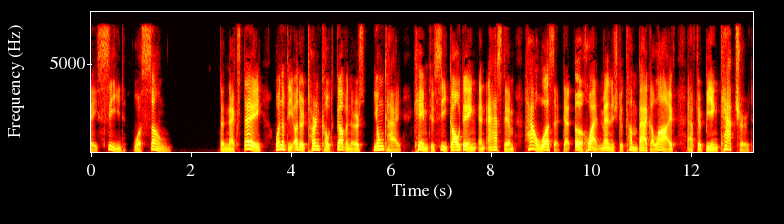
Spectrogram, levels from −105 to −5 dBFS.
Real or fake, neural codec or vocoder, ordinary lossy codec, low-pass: real; none; MP3, 64 kbps; 7.2 kHz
